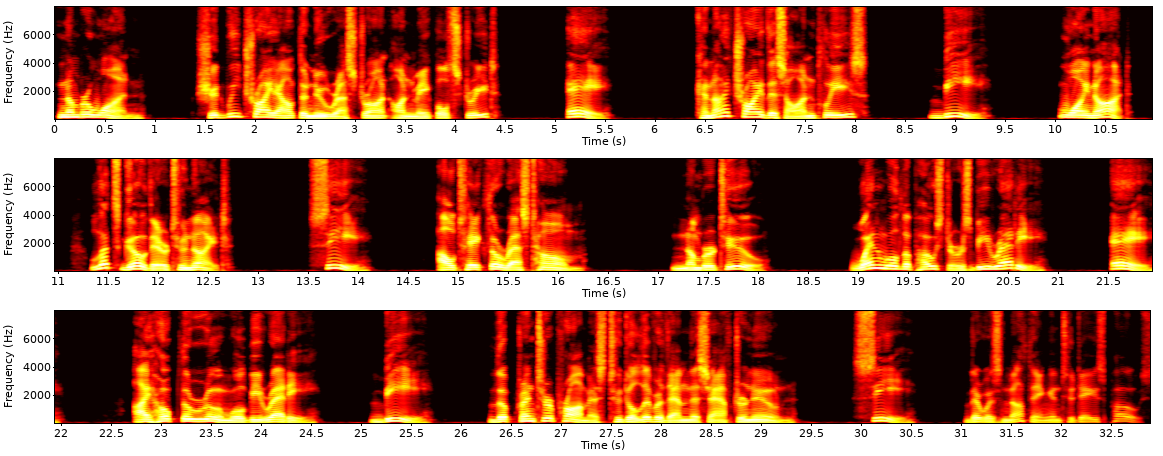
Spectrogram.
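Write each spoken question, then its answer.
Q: Should we try out the new restaurant on Maple Street?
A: B: Why not? Let's go there tonight.

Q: When will the posters be ready?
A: B: The printer promised to deliver them this afternoon.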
